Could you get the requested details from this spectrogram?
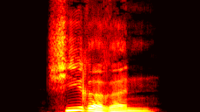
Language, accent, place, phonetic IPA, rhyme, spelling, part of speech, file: German, Germany, Berlin, [ˈʃiːʁəʁən], -iːʁəʁən, schiereren, adjective, De-schiereren.ogg
- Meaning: inflection of schier: 1. strong genitive masculine/neuter singular comparative degree 2. weak/mixed genitive/dative all-gender singular comparative degree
